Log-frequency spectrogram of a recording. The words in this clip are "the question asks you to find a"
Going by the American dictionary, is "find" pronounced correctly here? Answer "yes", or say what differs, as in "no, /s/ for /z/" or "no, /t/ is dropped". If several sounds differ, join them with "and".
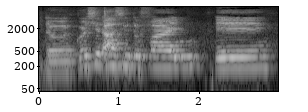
no, /d/ is dropped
